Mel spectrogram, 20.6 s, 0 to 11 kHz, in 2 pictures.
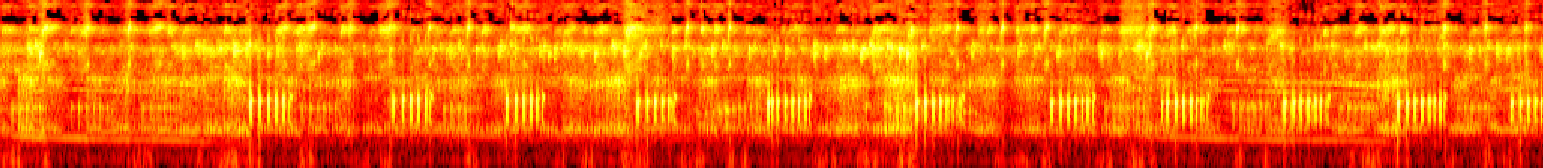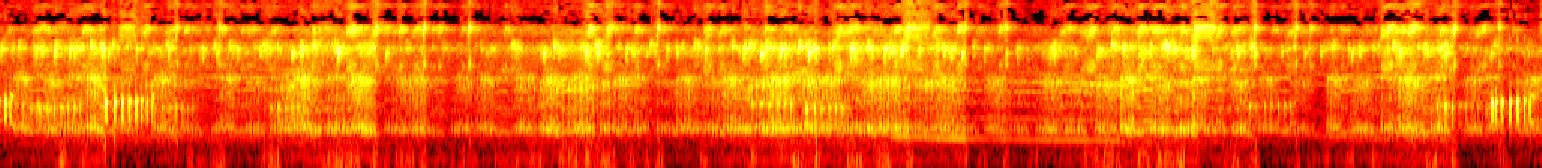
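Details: Rhinella cf. paraguayensis, a toad recorded at a research station in the Chiquitania lowlands of Bolivia, an area holding more than 40 frog species; short pulsed bursts repeat rapidly, with descending whistles from other frogs and a steady high insect hiss.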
